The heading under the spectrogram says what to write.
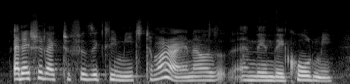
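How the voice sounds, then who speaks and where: Speaking at a very fast pace, a woman uses a medium pitch with ordinary pitch variation. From South Africa, Eastern Cape. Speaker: accountant. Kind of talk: interview.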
